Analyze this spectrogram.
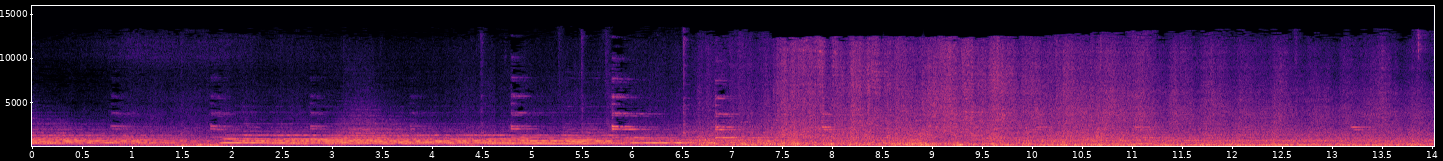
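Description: Norfolk Southern GP38-2 diesel locomotive sounding its several-note horn chord: the end of one blast, then a long blast that stops about six and a half seconds in. The locomotive then passes close by with its diesel engine running and wheels clicking over the rail joints, hauling a single tank car.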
